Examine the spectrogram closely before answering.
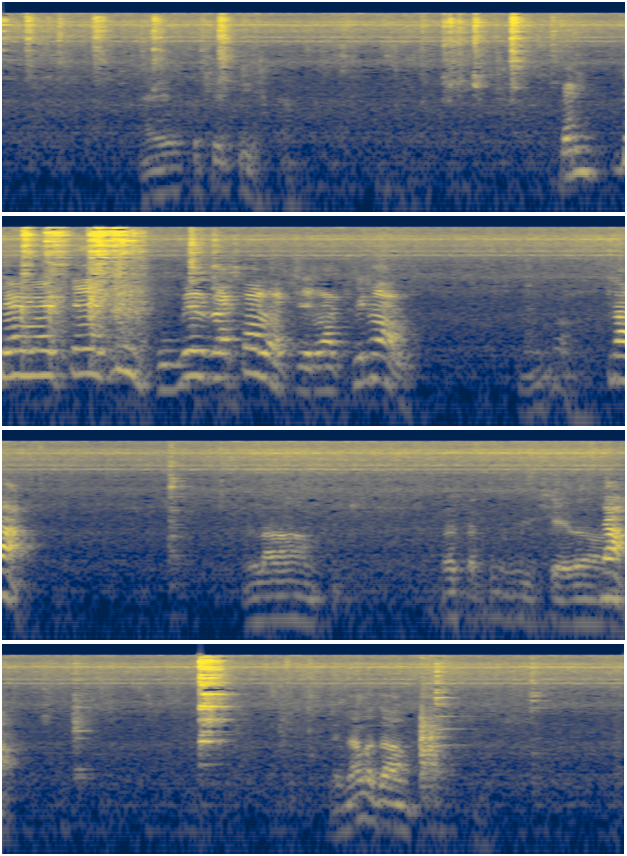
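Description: Another middle-aged man answers calmly close by.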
